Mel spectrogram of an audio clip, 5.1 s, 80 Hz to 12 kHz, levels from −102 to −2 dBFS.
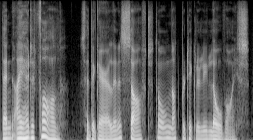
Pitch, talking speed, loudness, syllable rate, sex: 110 Hz, 190 wpm, -20 LUFS, 4.6 syllables/s, male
